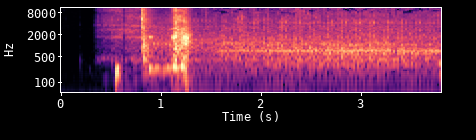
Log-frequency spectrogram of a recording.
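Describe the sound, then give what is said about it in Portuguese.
A sudden, loud sneeze from someone coming down with a cold, with a quick sharp intake just before it, then fades into a steady low mechanical hum with no talking. “fui espirrar logo na hora de te chamar aqui.”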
